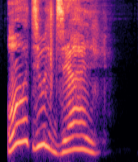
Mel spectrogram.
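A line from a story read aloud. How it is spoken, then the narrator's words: Affectionate. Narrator (Russian): ласково говорил Амет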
